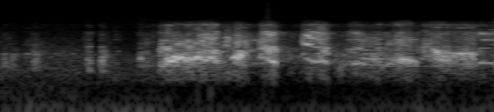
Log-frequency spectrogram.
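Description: A rooster in a henhouse among the hens is held up in someone's arms, clucking and crowing in loud, broken bursts close by, with faint background voices at the start.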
